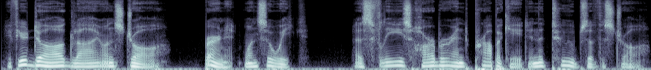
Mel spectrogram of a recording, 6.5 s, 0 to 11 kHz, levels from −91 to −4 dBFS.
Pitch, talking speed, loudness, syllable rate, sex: 120 Hz, 205 wpm, -18 LUFS, 4.8 syllables/s, male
